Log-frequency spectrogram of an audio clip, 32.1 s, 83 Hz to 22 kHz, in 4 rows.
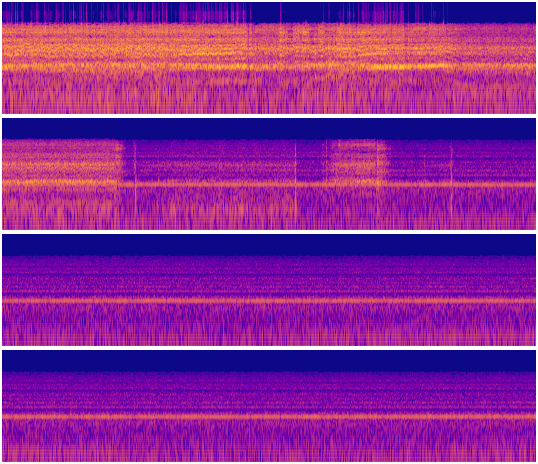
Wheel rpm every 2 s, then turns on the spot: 110, 120, 110, 90, 60, 20, 20, 0, 0, 0, 0, 0, 0, 0, 0, 0.
10-12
